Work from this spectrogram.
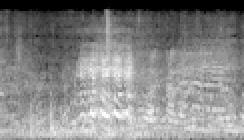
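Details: Jawarandu goat at a busy goat market, buyers crowding around; one loud, wavering nasal bleat rises in the middle of the clip, set against steady human chatter and voices.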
